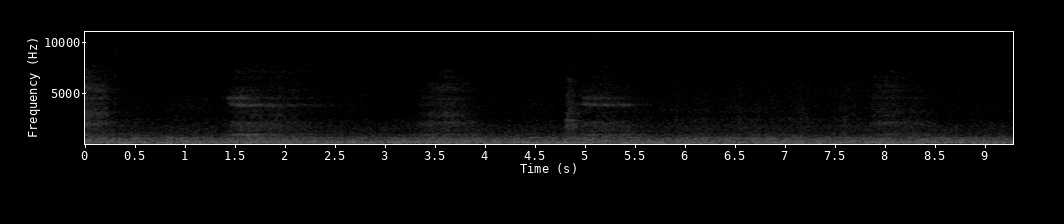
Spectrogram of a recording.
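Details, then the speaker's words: Lung auscultation in health assessment of a female patient breathing deeply: faint slow deep breaths over room hum, no crackles, rales, wheeze or stridor heard; normal breath sounds. "let me to your side okay so no adventitious travel breasts our own assessment didn't hear any crackles or rails or anything that indicated the patient and the issues with respiration"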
